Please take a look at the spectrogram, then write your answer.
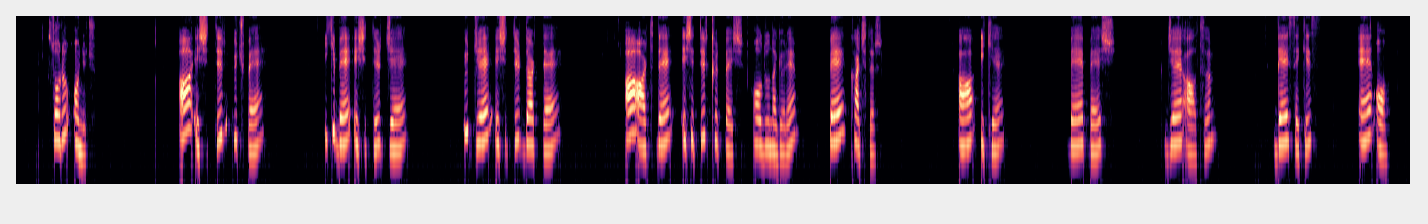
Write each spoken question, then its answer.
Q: A eşittir 3B, 2B eşittir C, 3C eşittir 4D, A artı D eşittir 45 olduğuna göre B kaçtır?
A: Doğru cevap E şıkkı.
